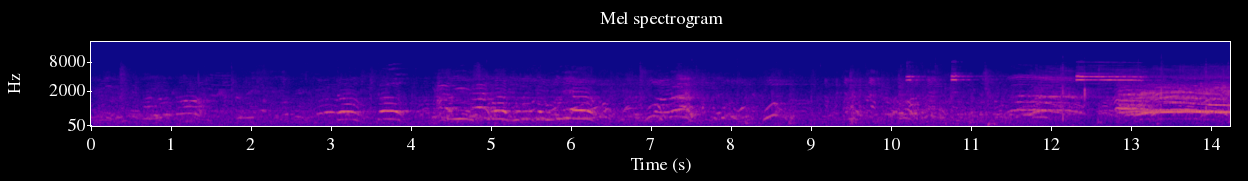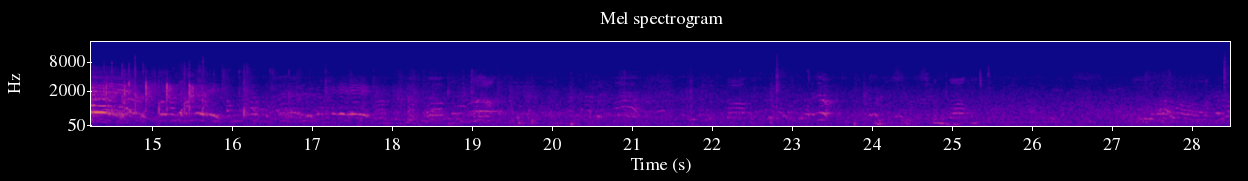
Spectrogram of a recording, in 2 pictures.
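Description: Young players shout and call out across an outdoor pitch.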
